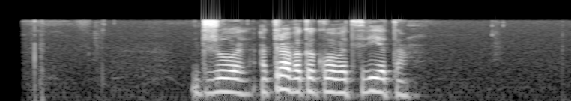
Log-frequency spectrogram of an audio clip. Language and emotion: Russian, neutral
